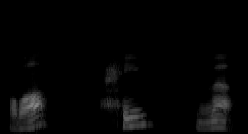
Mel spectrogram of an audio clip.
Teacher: हा को गले के दरमियान से अदा करना है, हा के मखरज से नहीं करना जो हमजा के साथ होता है।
